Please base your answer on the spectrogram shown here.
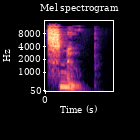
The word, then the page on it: snoop: British English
